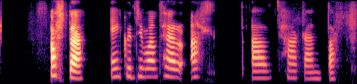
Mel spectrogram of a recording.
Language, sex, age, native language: Icelandic, female, 11, Icelandic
